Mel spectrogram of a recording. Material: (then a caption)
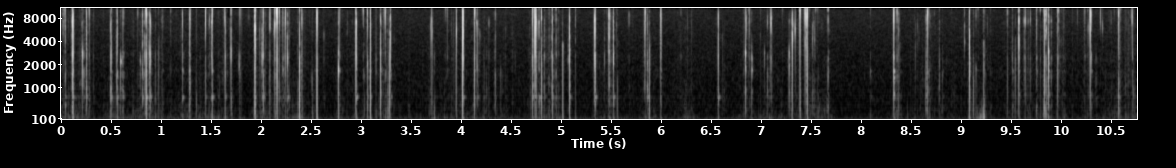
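Metal mesh. A mascara brush with plastic bristles is held from above and rubbed against the capsule of a hollow, perforated metal mesh microphone grille. It makes quiet, dry scratching and crackling with dozens of sharp, bright clicks that stop dead with no ring. Between the clicks is a soft, low rustle.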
